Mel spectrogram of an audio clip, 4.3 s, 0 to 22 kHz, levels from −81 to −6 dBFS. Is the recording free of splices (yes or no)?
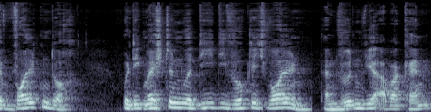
no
